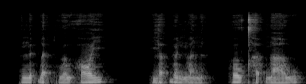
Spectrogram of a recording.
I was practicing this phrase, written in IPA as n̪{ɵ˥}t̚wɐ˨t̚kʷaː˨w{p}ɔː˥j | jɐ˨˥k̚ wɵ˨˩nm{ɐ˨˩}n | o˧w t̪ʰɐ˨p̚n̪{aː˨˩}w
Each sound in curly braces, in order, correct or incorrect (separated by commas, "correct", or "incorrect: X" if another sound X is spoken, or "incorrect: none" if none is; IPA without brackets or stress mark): incorrect: ɵ˧, incorrect: h, correct, incorrect: aː˨˥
